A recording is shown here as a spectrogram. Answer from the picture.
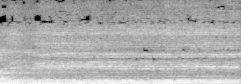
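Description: Male voices singing into microphones over backing music, holding a long note.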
